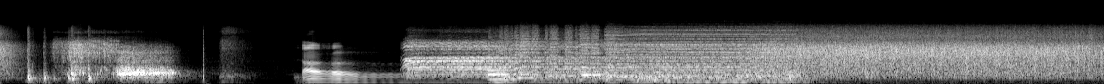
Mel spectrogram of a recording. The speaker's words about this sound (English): that applause should tell you what a hit you've written. It was wonderful, darling.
